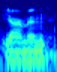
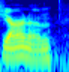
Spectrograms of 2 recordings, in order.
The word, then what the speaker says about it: Yharnam: history of the Armand yarman Yanam I think I've been saying yarman the whole time it's yharnam it's an interesting mouthful of syllables but but yeah it's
